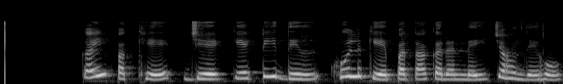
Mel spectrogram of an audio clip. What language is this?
Punjabi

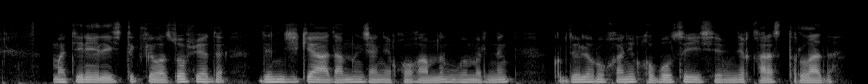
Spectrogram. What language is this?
Kazakh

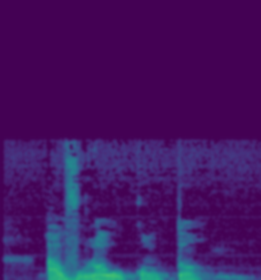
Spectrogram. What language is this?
Aja (Benin)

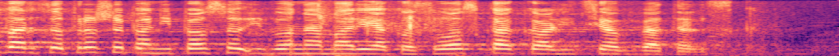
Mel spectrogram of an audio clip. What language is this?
Polish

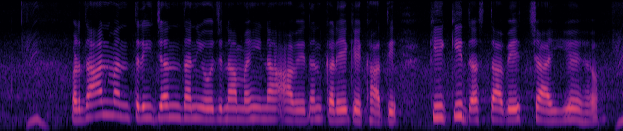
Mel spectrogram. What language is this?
Magahi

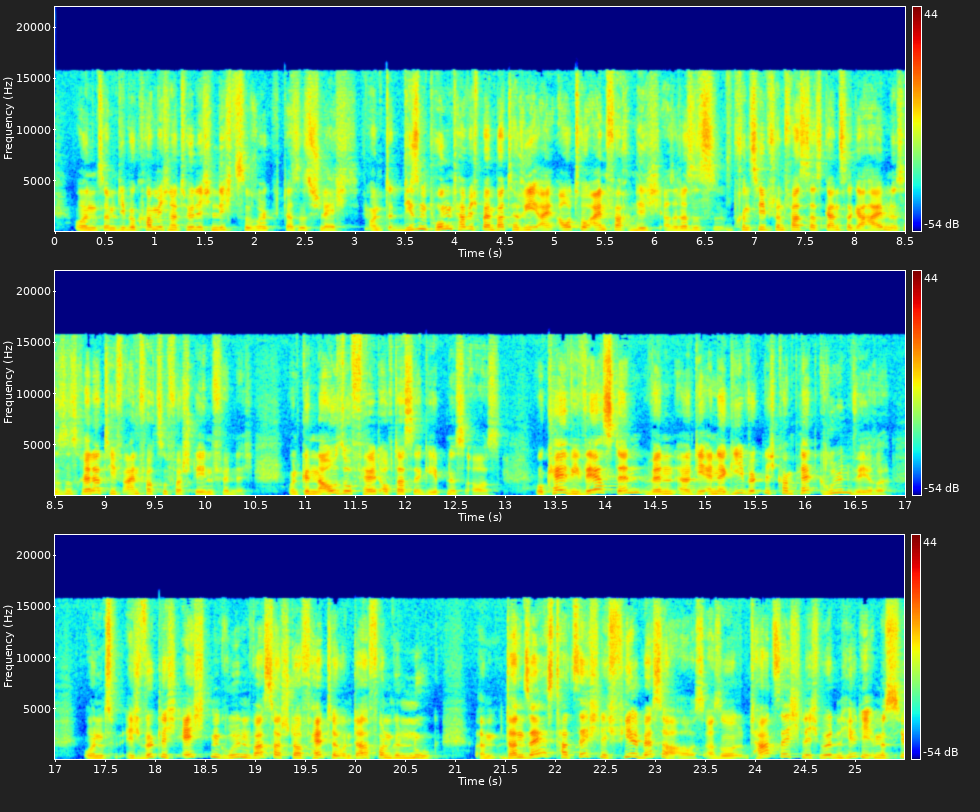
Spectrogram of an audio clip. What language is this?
German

